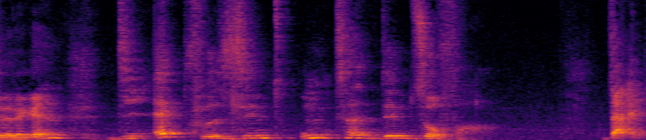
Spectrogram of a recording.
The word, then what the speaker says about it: Äpfel: Let's do it in plural, which I figured out that it's actually Äpfel. So the double dot on top of the A actually changes the pronunciation from Apfel to Äpfel, or Apfel.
